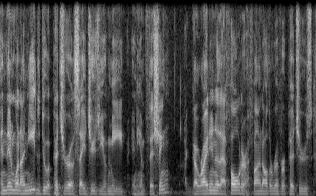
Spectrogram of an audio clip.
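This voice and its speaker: Someone speaks at a very fast pace with an American accent and fairly even intonation. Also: man. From Virginia, US South. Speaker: pet photographer. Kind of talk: casual chat. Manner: casual, halting.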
